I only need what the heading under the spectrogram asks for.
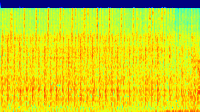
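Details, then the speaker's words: Engine with rod knock at an uneven, lumpy idle of about two beats a second with a hard hammering pulse. Cancelling spark suggests cylinder number two is not firing; the oil pan is to be pulled to check the rods. "yeah it's firing on all four oh look at the smoke yeah that one was definitely not firing"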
